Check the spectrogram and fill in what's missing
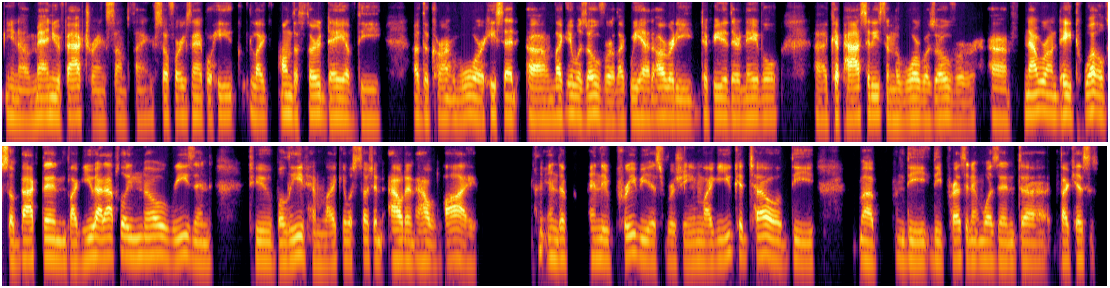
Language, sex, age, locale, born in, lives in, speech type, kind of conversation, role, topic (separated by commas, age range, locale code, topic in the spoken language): English, male, 25-29, en-US, United States, United States, conversation, unstructured, none, How has the way you stay informed about current events changed over the years?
